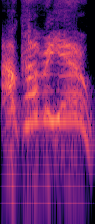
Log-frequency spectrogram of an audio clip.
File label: Self Task Cover, Excited Guy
